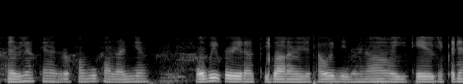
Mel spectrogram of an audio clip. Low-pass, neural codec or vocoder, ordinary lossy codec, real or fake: 3.6 kHz; codec, 44.1 kHz, 1.7 kbps, Pupu-Codec; none; fake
